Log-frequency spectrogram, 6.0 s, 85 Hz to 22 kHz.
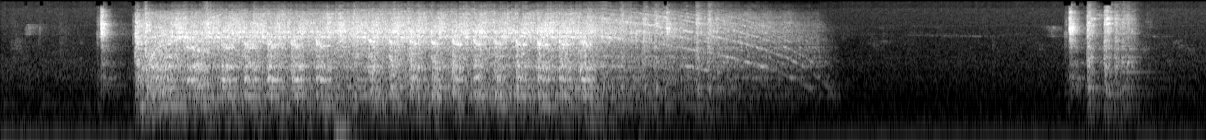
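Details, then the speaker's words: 1995 Genie Z45 lift, cranked from platform controls during stall/no-start diagnosis: starter turns the engine briskly for about three seconds with no fuel pump hum, though the pump runs when keyed from ground controls; pump not running from platform. "Is the pump running? Can you guys hear it? I don't hear the pump run. I didn't hear it run."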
